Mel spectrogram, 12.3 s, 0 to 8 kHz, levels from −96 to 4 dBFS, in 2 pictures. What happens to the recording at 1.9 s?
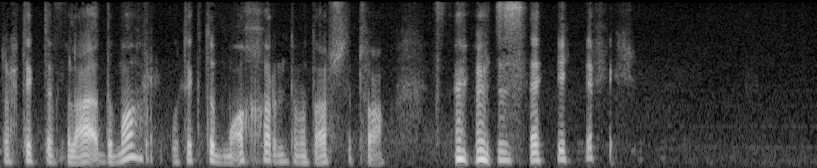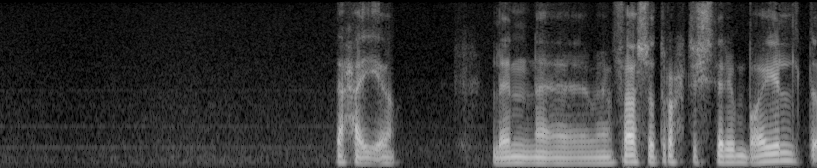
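Nothing goes wrong at 1.9 s: the speech passes through intact, with only the steady band limit of a wideband call codec, with no content above about 8 kHz, which fits G.722 at 64 kbps.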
